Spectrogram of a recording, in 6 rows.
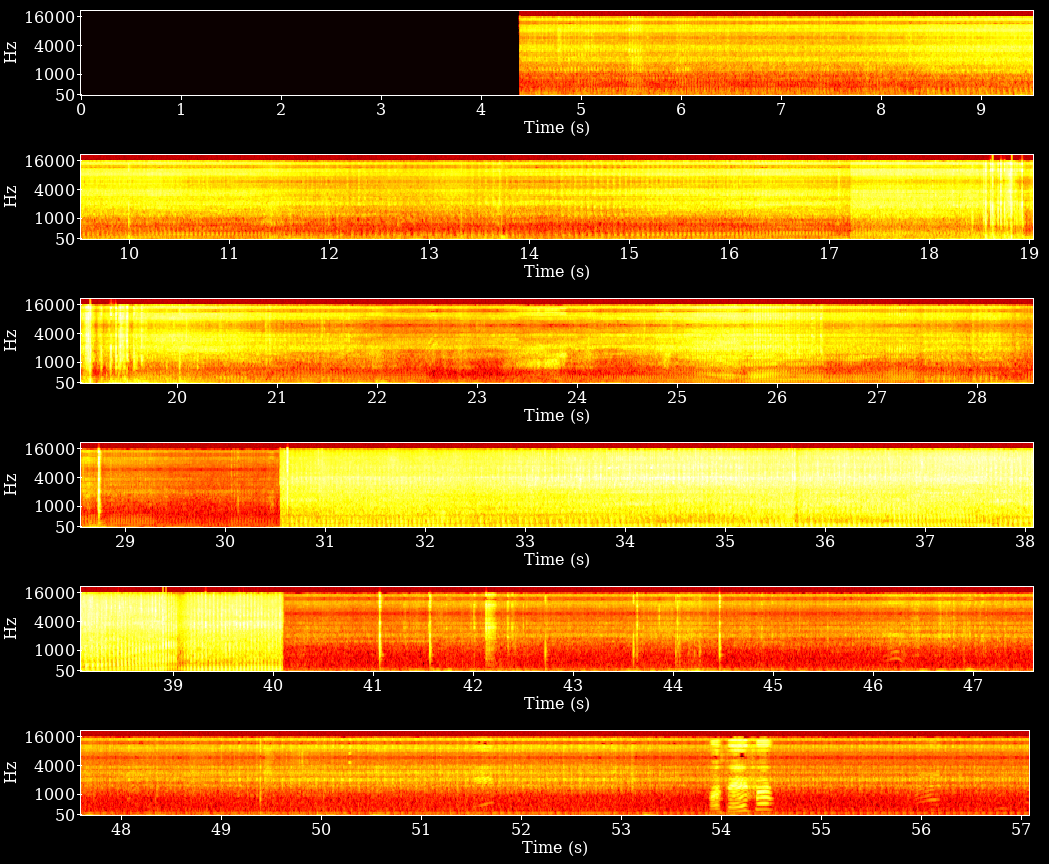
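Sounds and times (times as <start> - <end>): dirt bike engine running: 4.4 - 40.2, 42.7 - 57.0
loud steady rushing noise: 30.6 - 40.1.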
